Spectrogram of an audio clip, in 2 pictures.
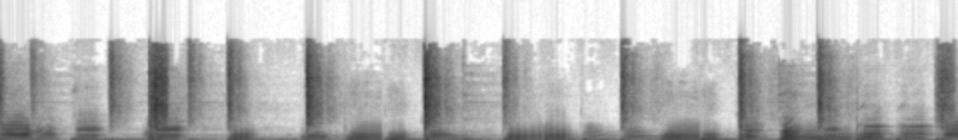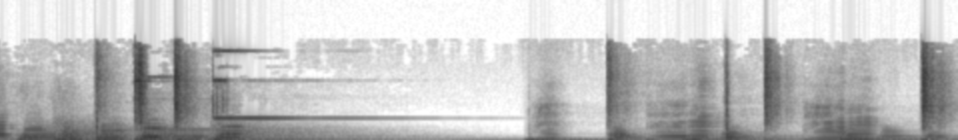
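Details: Brass instruments play a lively tune with strong low notes and no animal voice. Trombone and trumpet tones carry the melody in short punchy phrases, with a brief held chord near the end.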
